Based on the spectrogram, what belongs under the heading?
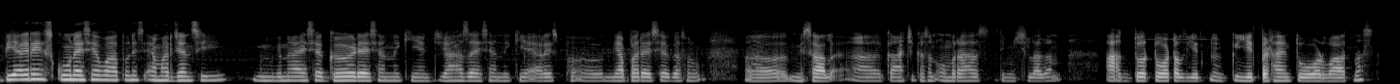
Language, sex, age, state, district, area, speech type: Kashmiri, male, 45-60, Jammu and Kashmir, Kulgam, rural, spontaneous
